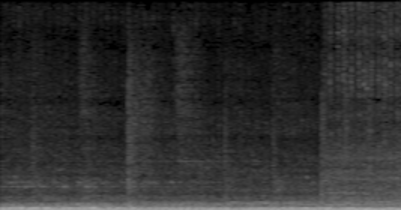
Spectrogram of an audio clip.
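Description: Hot-rodded Ford Model A-style coupe's engine running with a steady, low exhaust rumble as the car drives off.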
